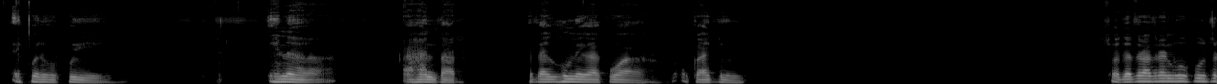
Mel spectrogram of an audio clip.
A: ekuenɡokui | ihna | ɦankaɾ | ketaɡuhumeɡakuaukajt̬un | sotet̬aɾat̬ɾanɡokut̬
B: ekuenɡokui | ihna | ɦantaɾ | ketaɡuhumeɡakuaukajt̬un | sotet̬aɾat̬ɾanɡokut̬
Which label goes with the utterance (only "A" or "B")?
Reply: B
